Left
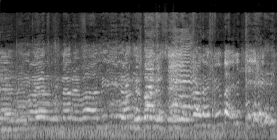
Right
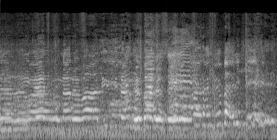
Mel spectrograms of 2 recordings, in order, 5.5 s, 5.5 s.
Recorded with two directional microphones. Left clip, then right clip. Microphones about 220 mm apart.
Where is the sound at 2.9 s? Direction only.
30° left (ahead or behind).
